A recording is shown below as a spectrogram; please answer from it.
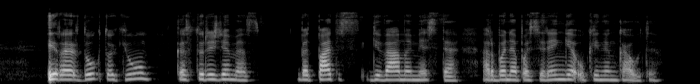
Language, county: Lithuanian, Panevėžys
